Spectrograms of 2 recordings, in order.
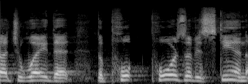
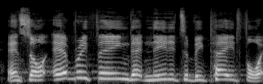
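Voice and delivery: ordinary talk

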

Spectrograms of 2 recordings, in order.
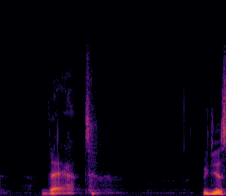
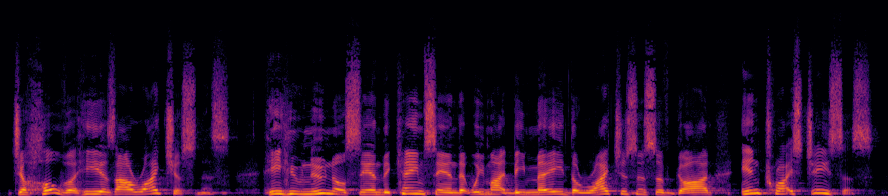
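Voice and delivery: high, ringing, emphatic preaching; full force preaching; 8 semitones higher than usual. Acted. Pastor rousing congregation about righteousness, high fervent preaching. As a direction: drive every phrase home to the crowd.

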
